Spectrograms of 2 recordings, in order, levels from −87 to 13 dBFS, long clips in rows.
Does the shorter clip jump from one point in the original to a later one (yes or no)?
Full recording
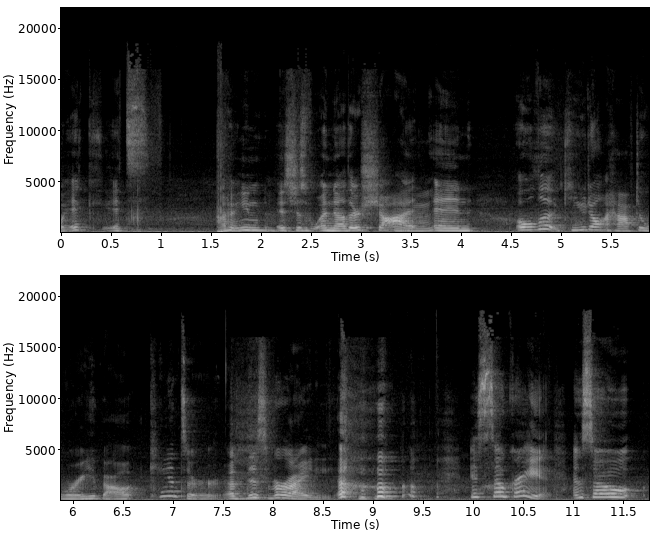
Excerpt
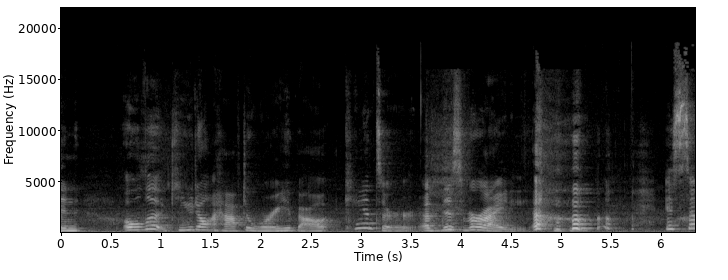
no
